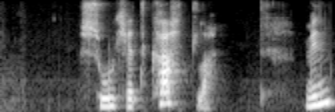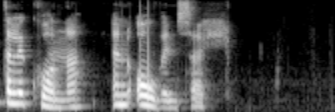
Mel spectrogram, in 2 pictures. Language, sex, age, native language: Icelandic, female, 20-29, Icelandic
